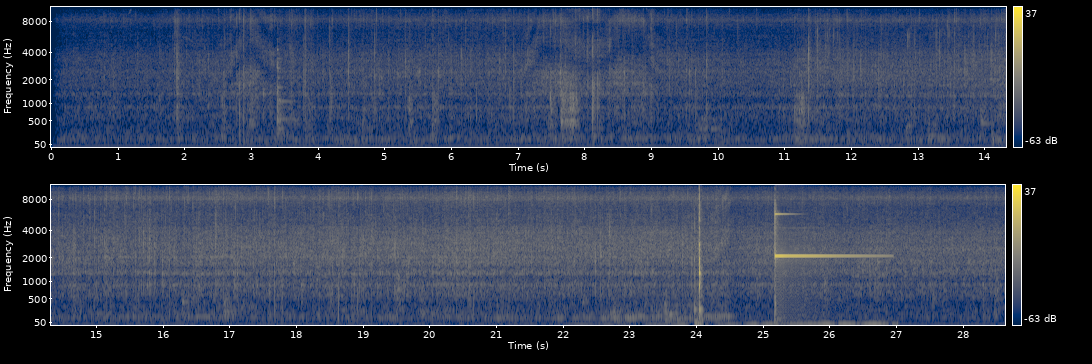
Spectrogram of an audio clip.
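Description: Chopped onion, green chilli and diced tomato sizzling in oil in a non-stick kadai as they are stirred with a spatula; the sizzle turns steadier once the tomato is in. Near the end there is a sharp click, then one loud metallic ding that rings out for about a second and a half.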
